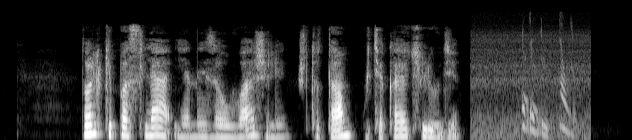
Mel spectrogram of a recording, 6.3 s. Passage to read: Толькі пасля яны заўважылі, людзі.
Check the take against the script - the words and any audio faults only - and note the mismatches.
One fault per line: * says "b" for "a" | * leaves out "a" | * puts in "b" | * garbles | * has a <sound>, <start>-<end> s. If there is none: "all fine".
* puts in "што там уцякаюць"
* has a chirp, 5.2-5.8 s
